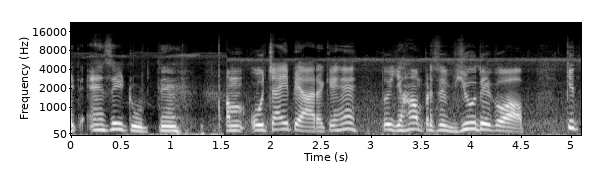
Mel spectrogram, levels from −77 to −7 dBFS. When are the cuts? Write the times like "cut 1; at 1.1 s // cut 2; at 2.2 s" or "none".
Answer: cut 1; at 1.5 s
